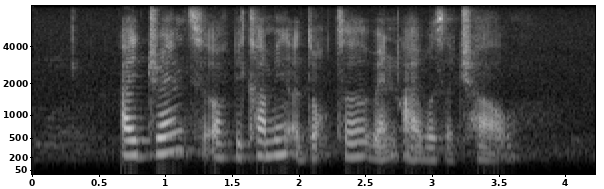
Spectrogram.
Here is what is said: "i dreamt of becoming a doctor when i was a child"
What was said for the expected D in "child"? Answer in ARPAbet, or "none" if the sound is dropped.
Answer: D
